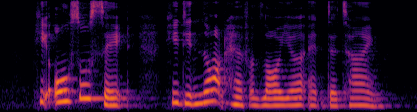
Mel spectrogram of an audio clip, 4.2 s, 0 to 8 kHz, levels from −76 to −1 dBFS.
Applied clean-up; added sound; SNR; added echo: none; none; none; none.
